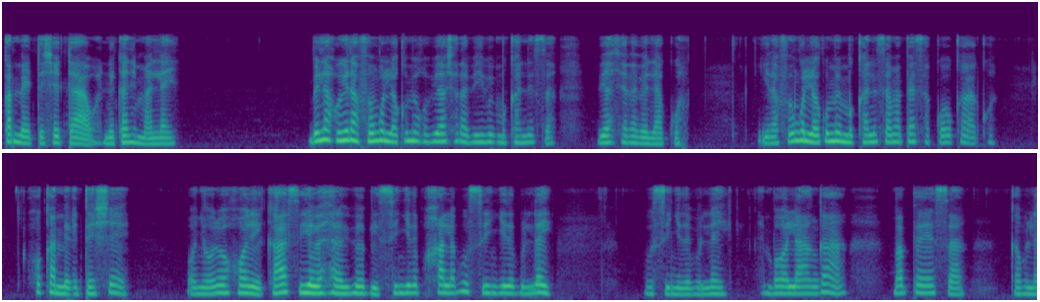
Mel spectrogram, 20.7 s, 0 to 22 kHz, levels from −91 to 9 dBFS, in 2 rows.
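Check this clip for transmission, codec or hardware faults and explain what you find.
Three short dropouts in the speech, all the same kind: a burst of packet loss. The call path itself sounds like Opus, its top end capped near 8 kHz, with a bitrate that fits about 32 kbps.

At 4.87 to 4.96 s (after "la kumi khu viashara", before "mukanisa viashara vilakwa"), 6.79 to 6.88 s (after "mukanisa viashara vilakwa") and 10.99 to 11.08 s, the receiver stretched the last sound for about 60 ms as a fading buzz or hiss, then jumped ahead, so another 60 ms is simply gone.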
